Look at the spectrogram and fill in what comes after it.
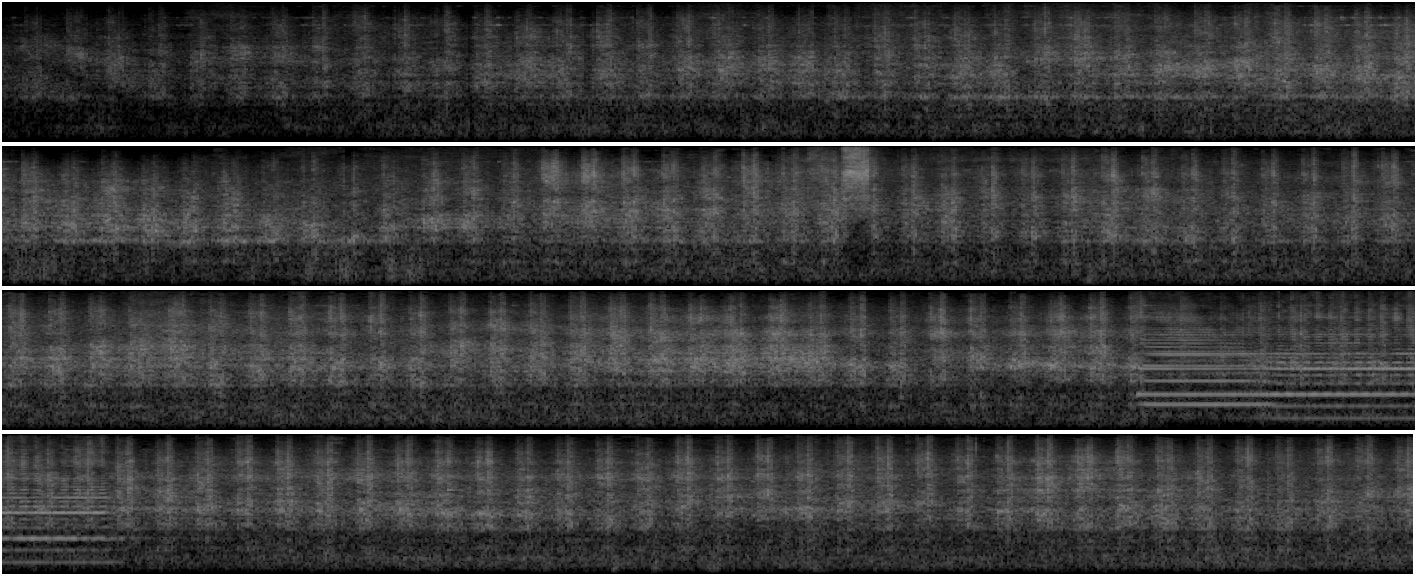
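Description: Passenger train running, heard from a coach: steady rhythmic clatter of wheels over the rails with rattling coaches, fading in over the first few seconds. About twenty seconds in, the ALCo diesel locomotive's horn sounds for about two seconds, its pitch dropping partway through.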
